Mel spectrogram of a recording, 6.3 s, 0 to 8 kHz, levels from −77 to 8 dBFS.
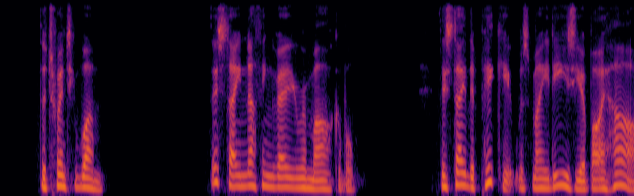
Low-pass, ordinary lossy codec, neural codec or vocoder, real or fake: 7.2 kHz; Opus, 24 kbps; none; real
